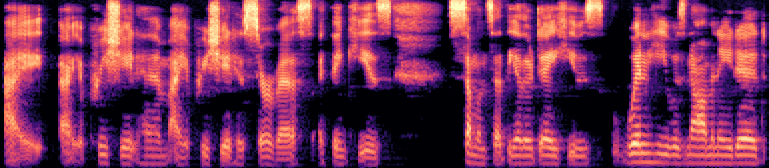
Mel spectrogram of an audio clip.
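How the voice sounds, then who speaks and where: Woman, podcast co-host, casual chat, emphatic, restarts and asides, low pitch. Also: fairly even intonation, normal speed, gravelly.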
